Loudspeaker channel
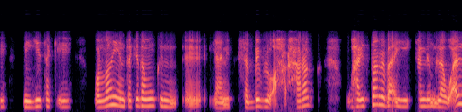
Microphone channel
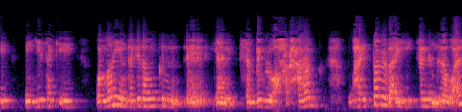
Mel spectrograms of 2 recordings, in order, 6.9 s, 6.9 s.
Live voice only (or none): none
